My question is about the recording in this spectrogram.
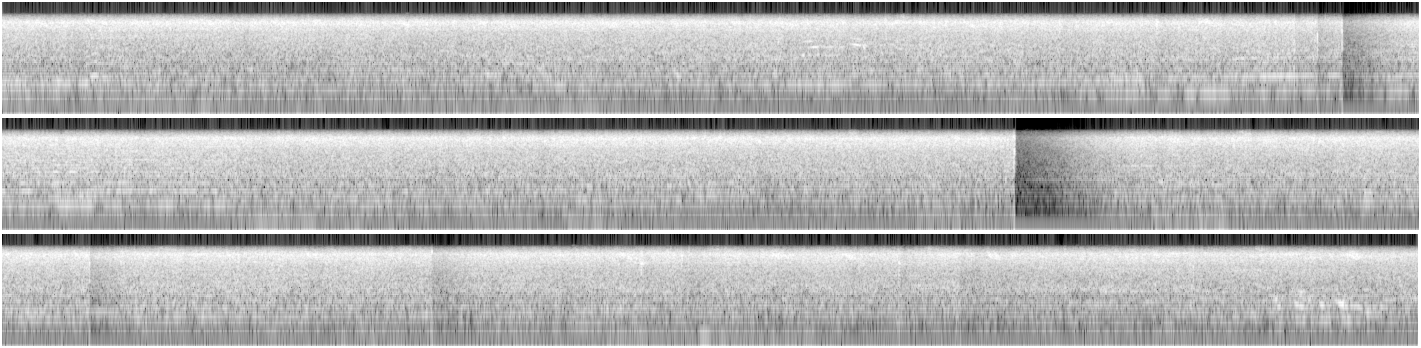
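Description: Light rain shower falling on wet pavement: a steady, even hiss that drops out briefly twice, about ten seconds in and again around eighteen seconds.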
